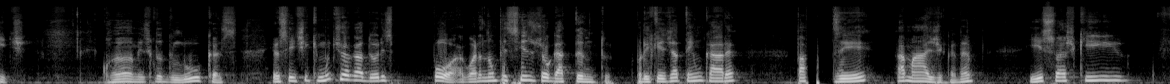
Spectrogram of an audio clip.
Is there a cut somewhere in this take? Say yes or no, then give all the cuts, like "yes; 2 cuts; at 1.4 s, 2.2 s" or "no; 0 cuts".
yes; 2 cuts; at 1.1 s, 1.6 s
